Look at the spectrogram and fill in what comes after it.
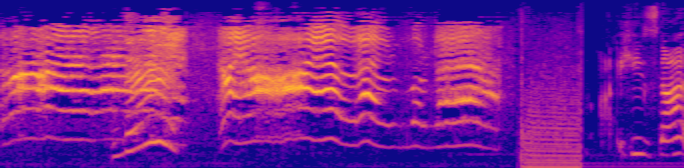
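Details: Domestic cat giving long, drawn-out wavering yowls that rise and fall in pitch, several strung together over about five seconds, followed by a sharp loud bump and brief human voices.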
